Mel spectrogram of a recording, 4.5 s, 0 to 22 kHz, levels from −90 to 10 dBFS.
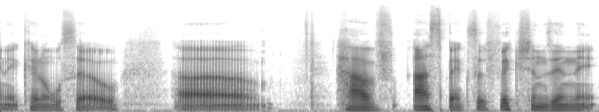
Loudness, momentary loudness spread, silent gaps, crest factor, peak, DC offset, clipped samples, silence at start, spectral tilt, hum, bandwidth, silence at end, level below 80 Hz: -24 LUFS; 12 LU; none; 22 dB; -2 dBFS; under 0.1%; under 0.1%; 0 s; -7 dB/octave; none; 14 kHz; 0.05 s; -50 dBFS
